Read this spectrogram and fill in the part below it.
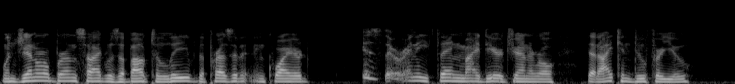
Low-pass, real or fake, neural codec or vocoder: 5.4 kHz; fake; codec, 16 kHz in and 24 kHz out, 2.2 kbps, FireRedTTS-2 codec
